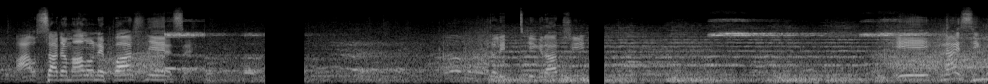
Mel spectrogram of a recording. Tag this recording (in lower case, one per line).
music
speech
